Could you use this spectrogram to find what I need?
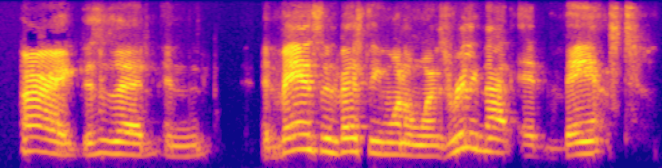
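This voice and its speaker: The pace of this speech is moderate. It comes from a man with an American accent. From Virginia, US. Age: 50s. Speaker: investing coach, retired military. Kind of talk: online class for teenagers. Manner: casual, interactive.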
